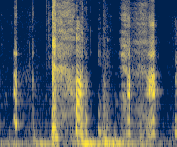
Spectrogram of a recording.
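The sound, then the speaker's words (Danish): A few short, harsh coughs from one person, with throaty voiced sounds between the bursts. “det lyder som om, at jeg kommer til at hoste”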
